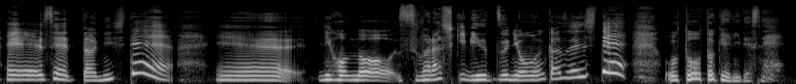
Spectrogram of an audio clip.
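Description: A radio show host and voice actress talks alone on a casual program, chatty and giggly, playfully dropping into mock-polite phrases as she narrates. Her mid-range voice is a little mellow and slow, and the recording is dry.

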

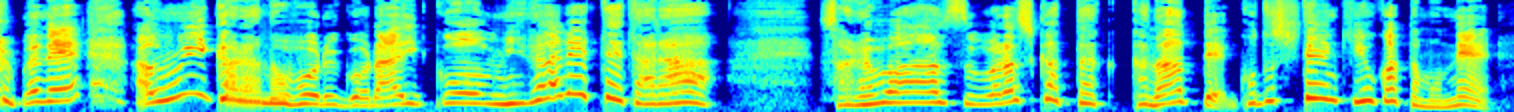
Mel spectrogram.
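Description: A voice actress hosts a chatty solo radio show, reading listener mail and answering it with playful exclamations, giggles and expressive interjections. Her voice sits high, and the studio sound is clean with no echo.

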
